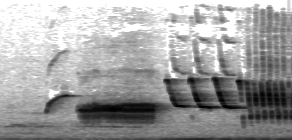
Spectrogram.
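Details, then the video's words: Canaries singing after hearing music: a rising whistle leads into a rich buzzy trill, then quick repeated chirps and a fast pulsing rattle. "muitos canários cantam junto depois de ouvir essa música"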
